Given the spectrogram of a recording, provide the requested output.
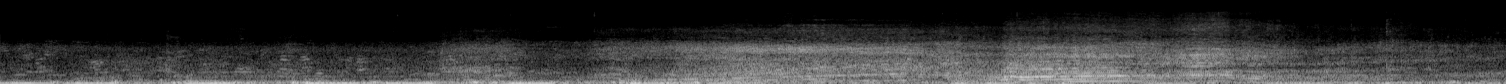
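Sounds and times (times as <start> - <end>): car engine revving: 3.0 - 15.0.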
